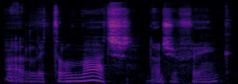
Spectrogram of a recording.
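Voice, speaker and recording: Man acting loyal mob lieutenant, low-leaning voice, raspy fry, dry wit, patient, audio drama. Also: slow, heavily acted. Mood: patient, teasing. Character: laid-back, loyal mafia right-hand man, wry and patient. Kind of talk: scripted audio roleplay acting.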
